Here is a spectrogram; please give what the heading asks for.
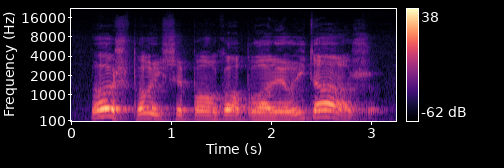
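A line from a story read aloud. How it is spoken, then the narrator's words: Grumbling. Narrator (French): grommela Jean Travers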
